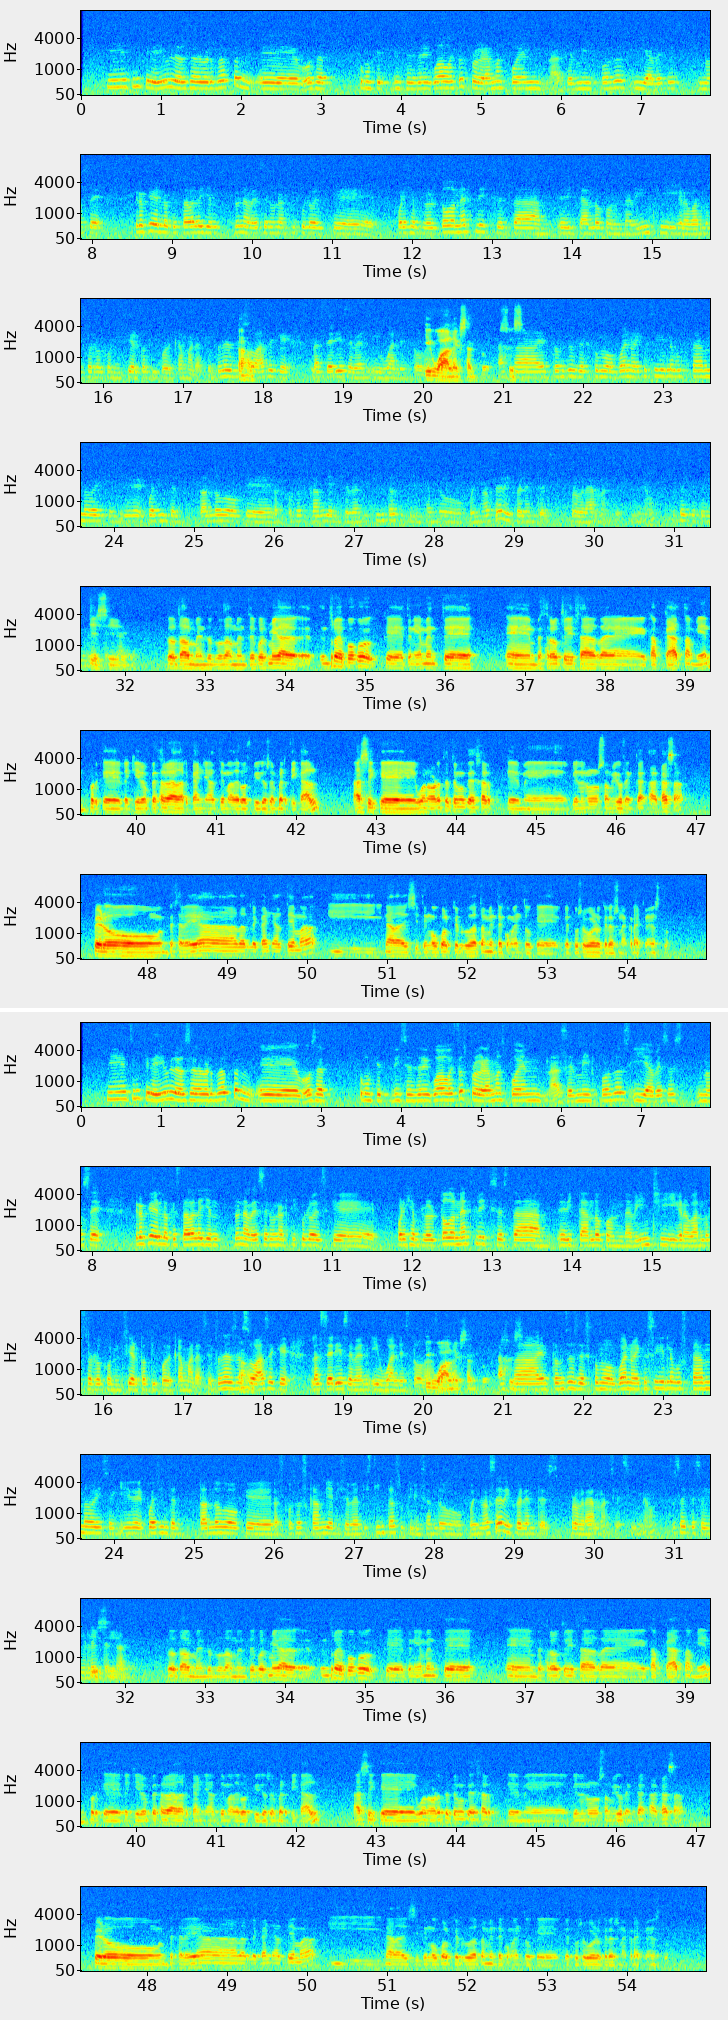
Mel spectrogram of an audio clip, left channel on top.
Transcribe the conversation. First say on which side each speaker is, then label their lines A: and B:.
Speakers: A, on the right (about 75°); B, on the left (about 60°).
A: Sí, es increíble, o sea, de verdad, tam- eh, o sea, como que dices, wow, estos programas pueden hacer mil cosas y a veces, no sé, creo que lo que estaba leyendo una vez en un artículo es que, por ejemplo, todo Netflix está editando con DaVinci y grabando solo con cierto tipo de cámaras, entonces
B: Ajá.
A: eso hace que las series se vean iguales todas,
B: Igual,
A: ¿no?
B: exacto. Sí,
A: Ajá,
B: sí.
A: entonces es como, bueno, hay que seguirle buscando y seguir pues intentando que las cosas cambien y se vean distintas utilizando pues no sé, diferentes programas y así, ¿no? Entonces hay que seguirle
B: Sí,
A: intentando.
B: sí, totalmente, totalmente. Pues mira, eh, dentro de poco que tenía en mente eh, empezar a utilizar eh, CapCut también, porque le quiero empezar a dar caña al tema de los vídeos en vertical. Así que, bueno, ahora te tengo que dejar porque me vienen unos amigos en ca- a casa, pero empezaré a darle caña al tema y nada, y si tengo cualquier duda también te comento, que, que tú seguro que eres una crack en esto.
